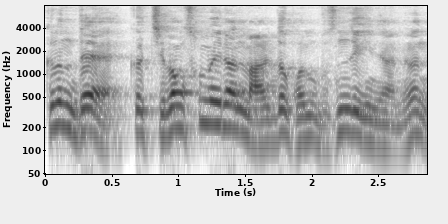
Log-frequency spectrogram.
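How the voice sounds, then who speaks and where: A man's high voice with lively intonation at a moderate pace, against a quiet background. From South Korea. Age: 70s. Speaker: professor emeritus, rural economist. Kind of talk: lecture and panel discussion. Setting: studio. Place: studio. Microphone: lapel.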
